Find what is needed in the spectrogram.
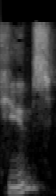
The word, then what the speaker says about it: Cubzh: If you're watching, you'll see it's spelled C-U-B-Z-H or H. So it's pronounced Cubes. They're very cool. They've got the B-Z-H URL. So it's C-U.B-Z-H, which I like stuff like that.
